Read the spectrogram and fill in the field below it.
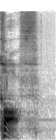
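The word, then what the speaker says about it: cough: クックと最後の F がポイントです。では私の後について発音どうぞ。コーフ、コーフ、はい、これが咳でした。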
